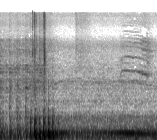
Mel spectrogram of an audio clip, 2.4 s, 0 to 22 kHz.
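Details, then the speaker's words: 1993 Jeep Cherokee after new fuel pump, tank and filter, heard from inside at roadside: a few clattering bursts while cranking, then catches into steady low idle; fuel pump now quiet, an unidentified rattle underneath remains. "fired up put it in gear and let's go everything seems to sound pretty good except for that rattle underneath got to figure out what that is but the fuel pump is nice and quiet"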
